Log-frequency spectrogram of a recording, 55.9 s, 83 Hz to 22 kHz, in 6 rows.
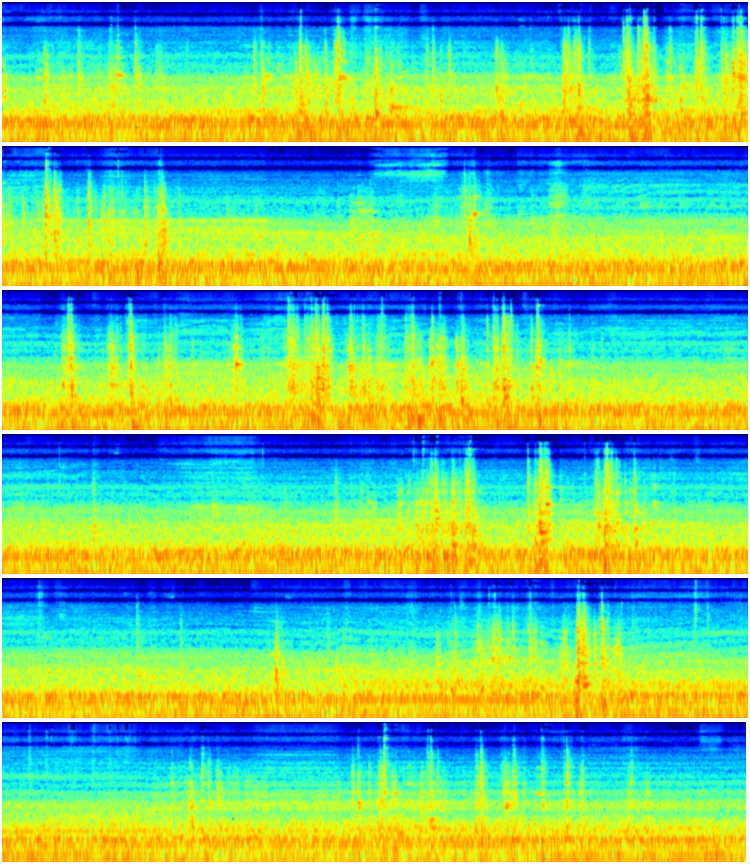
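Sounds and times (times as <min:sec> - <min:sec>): diesel engine running: 0:00.0 - 0:55.9.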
